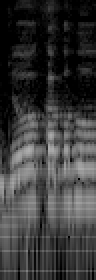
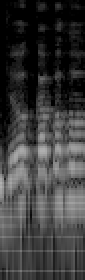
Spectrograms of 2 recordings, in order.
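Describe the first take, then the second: No difference in how they are said.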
